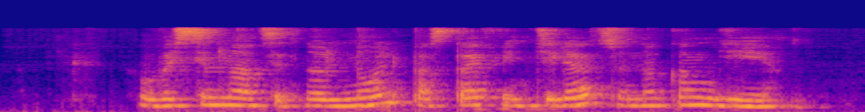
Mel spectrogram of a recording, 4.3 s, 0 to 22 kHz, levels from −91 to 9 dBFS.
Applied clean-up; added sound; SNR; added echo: neural separator model SepFormer DNS4.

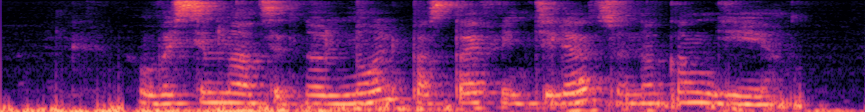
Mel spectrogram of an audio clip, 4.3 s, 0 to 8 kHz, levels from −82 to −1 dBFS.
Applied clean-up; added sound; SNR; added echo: none; Wind; 2 dB; reverberation time 0.3 s.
